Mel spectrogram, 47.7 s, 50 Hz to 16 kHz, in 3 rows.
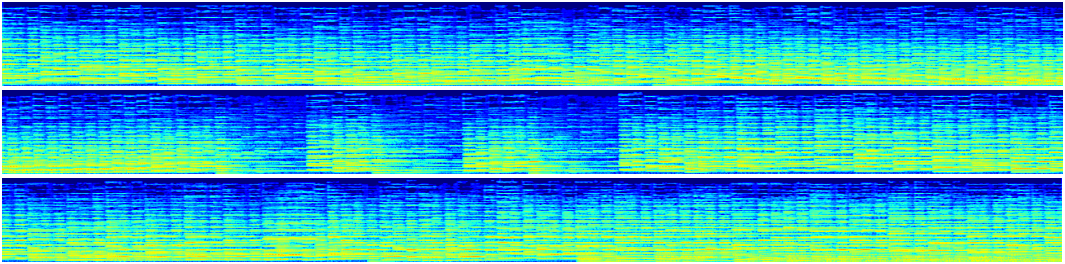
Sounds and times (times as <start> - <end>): Music: 0.0 - 47.7.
